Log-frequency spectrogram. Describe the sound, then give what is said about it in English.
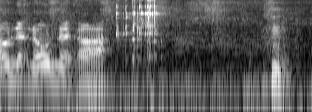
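Ice clinks in a glass of Coca-Cola in a brief cluster of bright, ringing clinks. A voiced tone comes just before and a short sound at the end. “Ooh, this is like a Coca-Cola commercial. It's a Coke on ice.”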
